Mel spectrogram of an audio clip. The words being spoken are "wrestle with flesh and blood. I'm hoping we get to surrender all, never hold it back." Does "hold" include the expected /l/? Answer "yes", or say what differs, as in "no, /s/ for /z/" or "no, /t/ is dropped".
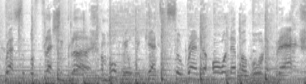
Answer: no, /l/ is dropped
